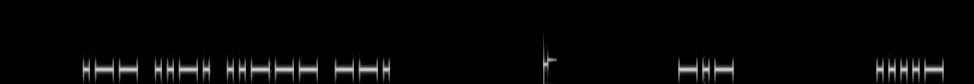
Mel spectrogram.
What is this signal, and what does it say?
Morse code, heard as a keyed tone, about 20 wpm, spaced as for 12 wpm, 700 Hz. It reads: WF2G K4
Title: USA Call Signs - 8x Character Spacing - 20wpm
